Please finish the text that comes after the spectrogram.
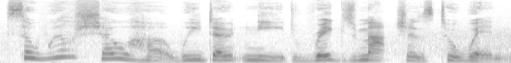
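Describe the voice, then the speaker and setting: A woman's voice: medium pitch, big pitch swings, slow, slight background noise. A woman voicing a fierce, confident young gladiator in a video game, bold and emphatic. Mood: confident, resolute. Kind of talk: heroic video game voice acting.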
